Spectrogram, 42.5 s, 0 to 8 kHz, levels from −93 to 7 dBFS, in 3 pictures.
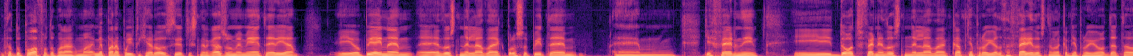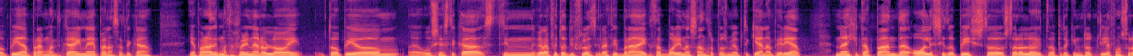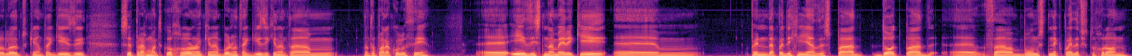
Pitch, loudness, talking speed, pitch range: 150 Hz, -15 LUFS, 175 wpm, 135-160 Hz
